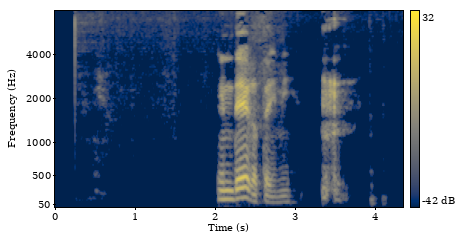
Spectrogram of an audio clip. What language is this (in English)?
Burushaski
